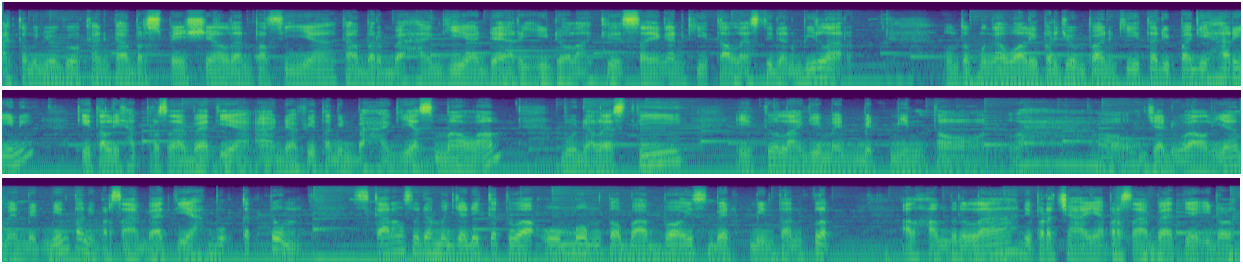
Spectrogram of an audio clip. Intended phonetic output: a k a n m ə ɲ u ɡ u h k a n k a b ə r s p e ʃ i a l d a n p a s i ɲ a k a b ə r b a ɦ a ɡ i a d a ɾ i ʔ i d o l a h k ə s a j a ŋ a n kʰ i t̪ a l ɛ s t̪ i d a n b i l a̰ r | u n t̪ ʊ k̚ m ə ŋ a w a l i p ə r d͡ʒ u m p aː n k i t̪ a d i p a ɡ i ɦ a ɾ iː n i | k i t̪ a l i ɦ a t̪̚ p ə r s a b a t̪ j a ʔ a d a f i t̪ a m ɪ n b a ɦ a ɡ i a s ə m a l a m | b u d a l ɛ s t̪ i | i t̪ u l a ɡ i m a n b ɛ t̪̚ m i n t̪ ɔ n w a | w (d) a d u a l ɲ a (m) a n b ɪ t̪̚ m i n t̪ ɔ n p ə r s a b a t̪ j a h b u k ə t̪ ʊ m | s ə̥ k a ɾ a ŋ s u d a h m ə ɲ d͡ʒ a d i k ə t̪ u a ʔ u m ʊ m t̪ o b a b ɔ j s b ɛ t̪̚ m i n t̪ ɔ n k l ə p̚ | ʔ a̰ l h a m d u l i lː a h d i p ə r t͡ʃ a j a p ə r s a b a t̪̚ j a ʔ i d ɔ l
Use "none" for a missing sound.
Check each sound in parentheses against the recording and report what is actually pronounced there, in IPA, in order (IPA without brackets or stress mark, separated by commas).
d͡ʒ, m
